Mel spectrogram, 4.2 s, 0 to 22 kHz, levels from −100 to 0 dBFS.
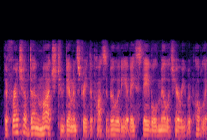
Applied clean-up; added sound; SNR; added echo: none; none; none; none.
